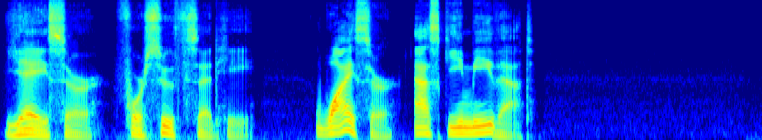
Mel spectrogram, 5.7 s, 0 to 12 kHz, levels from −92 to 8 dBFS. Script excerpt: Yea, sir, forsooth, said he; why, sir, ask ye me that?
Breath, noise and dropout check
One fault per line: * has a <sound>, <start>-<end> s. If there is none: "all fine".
all fine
